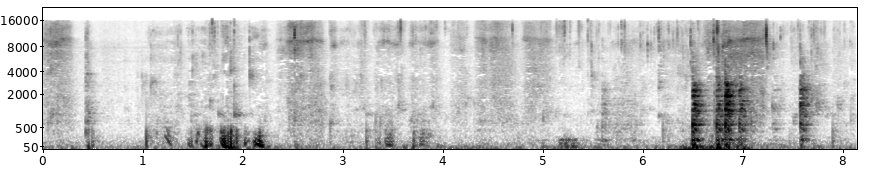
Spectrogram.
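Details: French Bulldog Jessica finishing her plate of raw lamb cutlets, beef schnitzel and BBQ pulled pork. Low, throaty snorting grunts come in bursts near the start and end, between bouts of wet chewing.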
